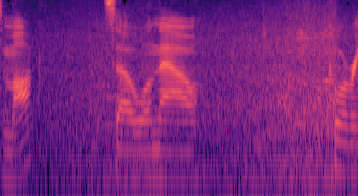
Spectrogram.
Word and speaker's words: Mach: Although I did say Mac earlier, I believe the proper pronunciation of the coaster manufacturer is Mach.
